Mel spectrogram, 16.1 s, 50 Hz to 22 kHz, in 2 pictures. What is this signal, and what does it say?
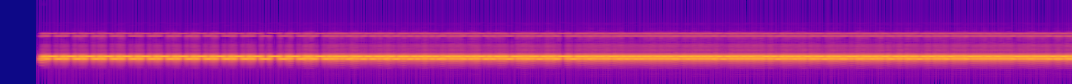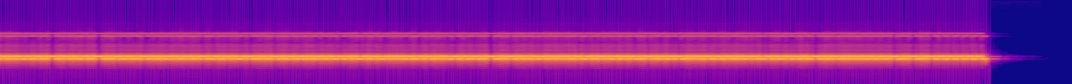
NAVTEX (SITOR-B), 100 baud, 170 Hz shift, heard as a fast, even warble, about 1360 Hz centre. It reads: ZCZC MA39 FIRING EXERCISE 11 0400 UTC WITHIN 25 NM OF 27-25S 151-07W. NNNN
